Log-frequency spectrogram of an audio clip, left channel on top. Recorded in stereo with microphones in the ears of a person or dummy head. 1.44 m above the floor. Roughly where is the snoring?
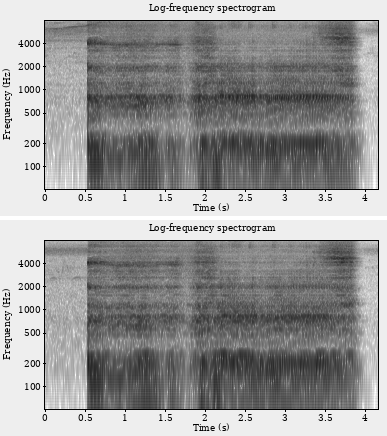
Left.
